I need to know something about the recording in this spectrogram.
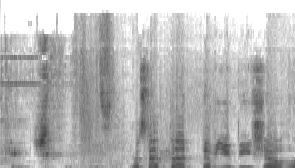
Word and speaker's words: Kage: I believe it's pronounced Cage.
